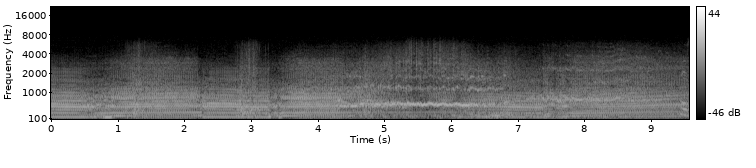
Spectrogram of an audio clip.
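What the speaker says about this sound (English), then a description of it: "Steve McQueen, Bullet, brilliant movie, the best damn car chase ever made." Cars race and tire-squeal through the San Francisco streets in the Steve McQueen film Bullitt, engines revving and skidding loudly in repeated surges, close and unbroken with no voices.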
